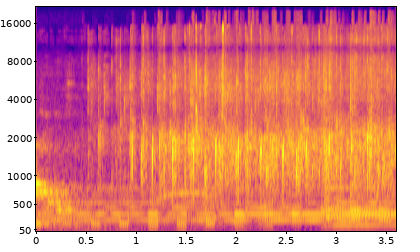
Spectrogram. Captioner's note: cheers and applause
